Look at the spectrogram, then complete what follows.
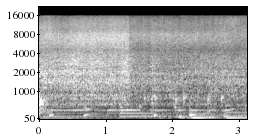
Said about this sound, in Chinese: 大略拌炒一下，可以放入一些水。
